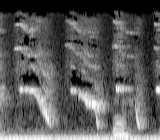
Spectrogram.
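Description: A young puppy whimpers in a run of high, descending whines and squeaks, several cries in quick succession, fairly loud, with no barking and no talking.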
